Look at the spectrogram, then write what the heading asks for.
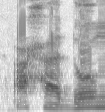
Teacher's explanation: تنوین کے بعد آگے میم مشدد ہے، یرملون کا میم ادغام مع الغنہ ہوگا، غنہ کے ساتھ پڑھیں گے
